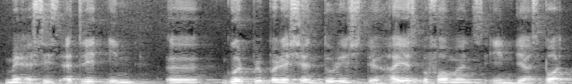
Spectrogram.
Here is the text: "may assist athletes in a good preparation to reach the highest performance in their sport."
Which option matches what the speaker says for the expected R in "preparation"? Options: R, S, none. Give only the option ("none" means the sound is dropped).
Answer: R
